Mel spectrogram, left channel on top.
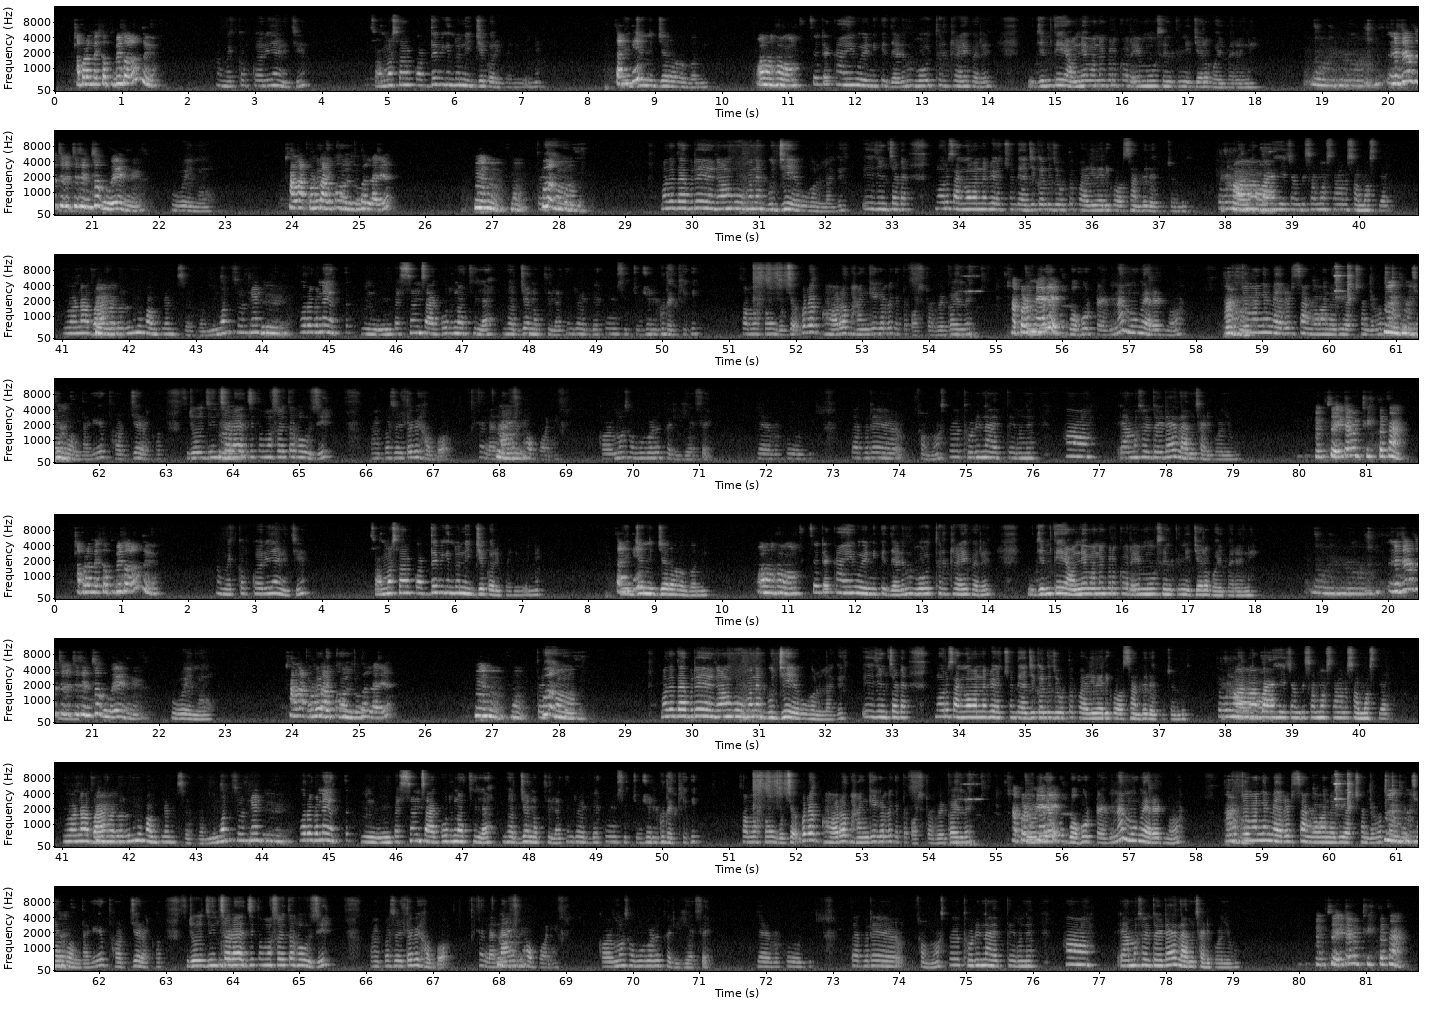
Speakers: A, on the left; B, on the right.
A: ଆପଣ ମେକଅପ୍ ବି କରନ୍ତି?
B: ହଁ ମେକଅପ୍ କରି ଯାଣିଚି ସମସ୍ତଙ୍କ କରିଦେବି କିନ୍ତୁ ନିଜେ କରିପାରିବିନି
A: କାହିଁକି?
B: ନିଜେ ନିଜର ହବନି।
A: ଓହୋ
B: ସେଟା କାଇଁ ହୁଏନି କେଜାଣି ମୁଁ ବହୁତ ଥର ଟ୍ରାଏ କରେ ଯେମିତି ଅନ୍ୟ ମାନଙ୍କର କରେ ମୁଁ ସେମିତି ନିଜର କରିପାରେନି।
A: ଓ ହୋ ନିଜର କିଛି
B: ହୁଁ
A: କିଛି ଜିନିଷ ହୁଏନି।
B: ହୁଏନି।
A: ଆଉ ଆପଣଙ୍କୁ
B: ତାପରେ
A: ଆଉ
B: ଦେଖନ୍ତୁ
A: କଣ ଭଲ ଲାଗେ? ହୁଁ ହୁଁ ହୁଁ
B: ମତେ
A: କୁହନ୍ତୁ
B: ହଁ।
A: କୁହନ୍ତୁ।
B: ମତେ ତାପରେ ଜଣଙ୍କୁ ମାନେ ବୁଝେଇବାକୁ ଭଲ ଲାଗେ ଏଇ ଜିନିଷ ଟା ମୋର ସାଙ୍ଗମାନେ ବି ଅଛନ୍ତି ଆଜିକାଲି ଯୋଉ ତ ପାରିବାରିକ ଅଶାନ୍ତି ଦେଖୁଚନ୍ତି ସବୁ
A: ହଁ
B: ନୂଆ ନୂଆ
A: ହଁ
B: ଚନ୍ତି ସମସ୍ତଙ୍କର ସମସ୍ୟ ନୂଆ ନୂଆ
A: ହୁଁ
B: ବାହାଘରରୁ ହିଁ ମୁଁ କମ୍ପ୍ଲେନ୍ ସ <unintelligible>
A: ହୁଁ
B: ମୋର ମାନେ ଏତେ ପେସେନ୍ସ ଆଗରୁ ନଥିଲା ଧୈର୍ଯ୍ୟ ନଥିଲା କିନ୍ତୁ ଏବେ କୁ ଯେନ କୁ ଦେଖିକି ସମସ୍ତଙ୍କୁ ବୁଝ ଗୋଟେ ଘର ଭାଙ୍ଗିଗଲେ କେତେ କଷ୍ଟ ହୁଏ କହିଲେ
A: ଆପଣ
B: ଯୋଡିବାକୁ
A: ମ୍ୟାରେଡ୍?
B: ବହୁତ ଟାଇ ନା ମୁଁ ମ୍ୟାରଡ୍ ନୁହଁ।
A: ଅ
B: ମୋର
A: ହଁ
B: ଯୋଉମାନେ ମ୍ୟାରଡ୍ ସାଙ୍ଗ ମାନ ବି ଅଛନ୍ତି ମତେ
A: ହୁଁ
B: ତାଙ୍କୁ
A: ହୁଁ
B: ବୁଝିବାକୁ
A: ହୁଁ
B: ଭଲ ଲାଗେ ଏ ଧୈର୍ଯ୍ୟ ରଖ। ଯୋଉ ଜିନିଷ
A: ହୁଁ
B: ଟା
A: ହୁଁ।
B: ଆଜି ତମ ସହିତ ହଉଚି ତାଙ୍କ ସହିତ ବି ହବ। ହେଲା
A: ହୁଁ
B: ନାଇଁ କି ହବନି କର୍ମ ସବୁବେଳେ ଫେରିକି ଆସେ। ଯାହାକୁ କୁହନ୍ତି ତାପରେ ସମସ୍ତେ ଥୋଡି ନା ଏତେ ମାନେ ହଁ ଆମ ସହିତ ଏଇଟା ହେଲା ଆମେ ଛାଡି ପଳେଇଯିବୁ।
A: ସେଇଟା କଣ ଠିକ କଥା।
